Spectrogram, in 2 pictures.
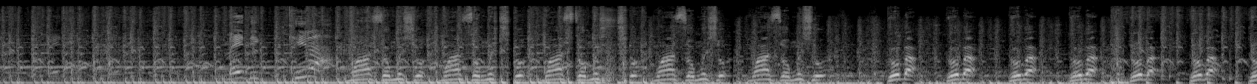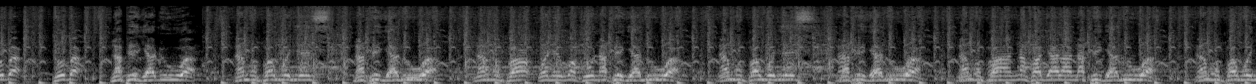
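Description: From 4.95 to 6.31 s the audio drags and stutters: it keeps hanging on what it was just playing, five times in that stretch, the longest hold lasting 142 ms and fading out as it goes on. These are repeated stalls (stutter). Packets kept arriving late or too slowly, so the jitter buffer ran dry again and again. The receiver covered each gap by continuing the last sound, 319 ms in all, about 23% of that span. Nothing is skipped; the audio just loses its flow.

At 7.30 s a sound is held a little too long, for 38 ms, with a faint buzzy or dipped quality before the audio picks up exactly where it left off. This is a short stall from a late packet. One packet missed its moment, the buffer emptied, and the receiver stretched the last bit of sound until the packet turned up. It came 38 ms late, so the hold is brief and nothing is lost.

From 21.82 to 24.19 s the audio runs slightly fast, about 3% quicker, at unchanged pitch. 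This is a jitter buffer speed-up. The buffer had built up more audio than it aims to hold, so the receiver trimmed many tiny slices, each one or a few pitch periods long, until around 70 ms had been removed and the delay was back down.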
